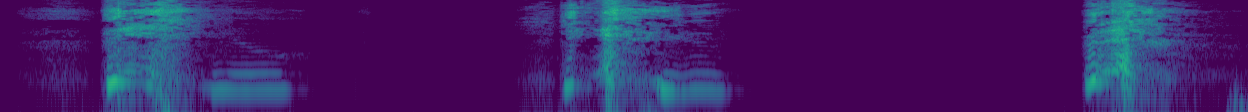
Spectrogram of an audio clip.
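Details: Three loud explosive sneezes in a row, each preceded by a sharp inhalation and trailing into a brief vocal tail, after feeling sneezy all day; a rapid sneezing fit.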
